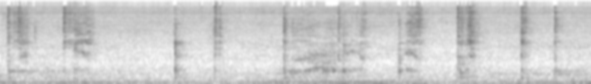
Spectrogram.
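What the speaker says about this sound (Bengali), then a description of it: "আলুটা ভালো করে ভাজছি কারণ এটা যাতে সেদ্ধ হয়ে যায়" Potatoes sizzle in a pan while a spatula repeatedly scrapes and stirs, sharp clinks arriving every half second or so over the steady frying hiss.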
